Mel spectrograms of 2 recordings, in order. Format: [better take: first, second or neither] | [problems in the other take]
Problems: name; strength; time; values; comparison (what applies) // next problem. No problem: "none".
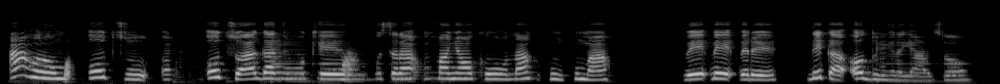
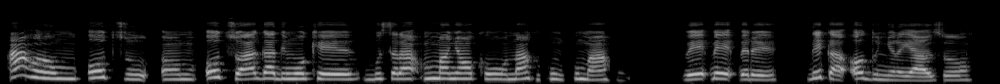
second | noise reduction (neural mask model DeepFilterNet 3)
